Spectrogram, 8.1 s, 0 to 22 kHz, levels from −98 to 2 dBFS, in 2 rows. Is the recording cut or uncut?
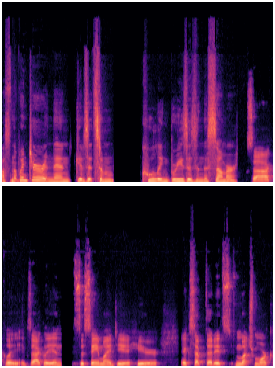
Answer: cut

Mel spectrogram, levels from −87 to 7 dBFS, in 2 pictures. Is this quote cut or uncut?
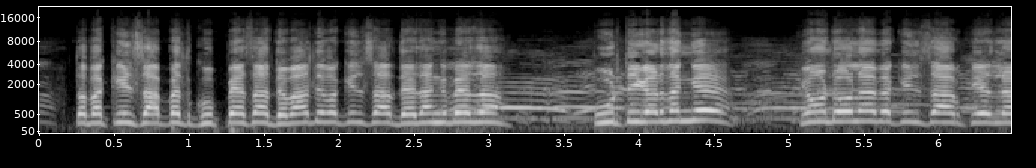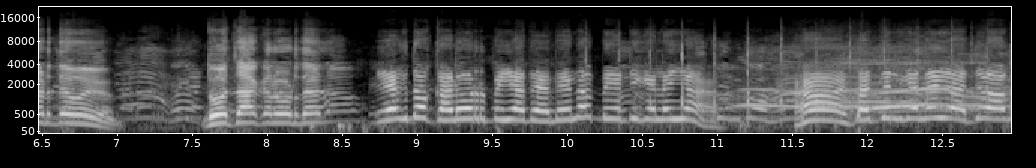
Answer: uncut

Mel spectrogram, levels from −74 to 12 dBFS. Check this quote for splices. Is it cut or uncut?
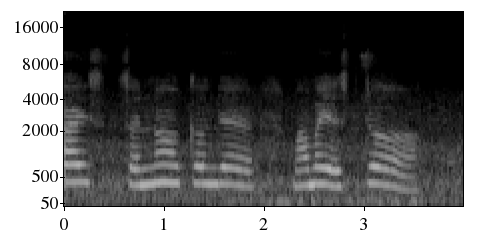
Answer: uncut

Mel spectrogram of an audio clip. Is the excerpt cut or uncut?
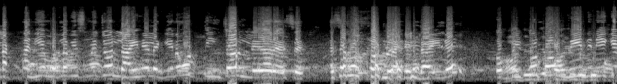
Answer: uncut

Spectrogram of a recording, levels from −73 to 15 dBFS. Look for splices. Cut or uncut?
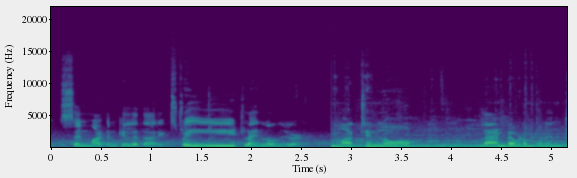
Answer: cut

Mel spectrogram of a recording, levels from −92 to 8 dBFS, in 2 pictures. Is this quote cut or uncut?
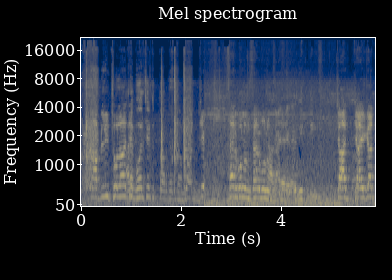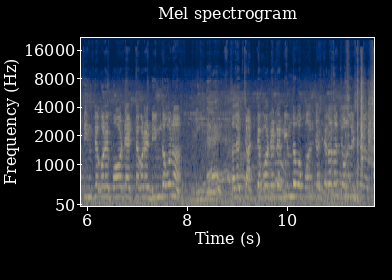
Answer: cut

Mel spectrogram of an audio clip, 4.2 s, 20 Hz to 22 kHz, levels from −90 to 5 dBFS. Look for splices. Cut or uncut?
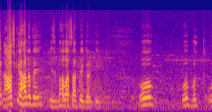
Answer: uncut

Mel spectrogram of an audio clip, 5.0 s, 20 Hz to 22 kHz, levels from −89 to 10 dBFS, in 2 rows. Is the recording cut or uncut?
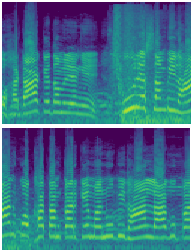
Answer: cut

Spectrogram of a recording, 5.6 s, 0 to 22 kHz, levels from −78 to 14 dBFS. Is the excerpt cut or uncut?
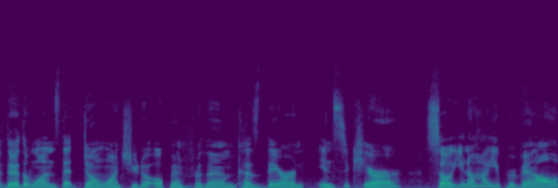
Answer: cut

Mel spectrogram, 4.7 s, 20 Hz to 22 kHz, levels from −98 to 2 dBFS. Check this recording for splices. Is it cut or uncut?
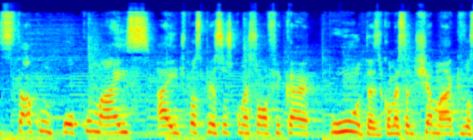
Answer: uncut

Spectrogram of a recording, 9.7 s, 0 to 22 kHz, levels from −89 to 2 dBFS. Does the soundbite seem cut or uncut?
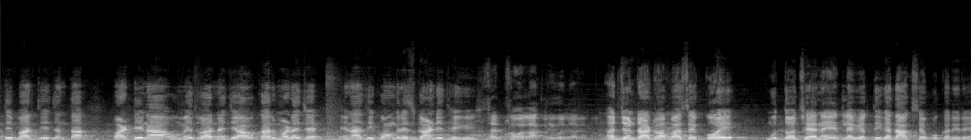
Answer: cut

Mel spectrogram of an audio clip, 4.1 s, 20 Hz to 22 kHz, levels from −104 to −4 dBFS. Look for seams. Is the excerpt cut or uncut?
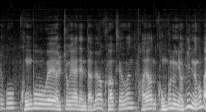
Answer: uncut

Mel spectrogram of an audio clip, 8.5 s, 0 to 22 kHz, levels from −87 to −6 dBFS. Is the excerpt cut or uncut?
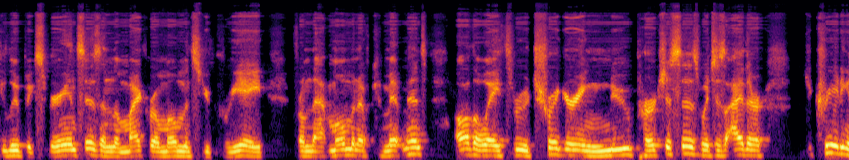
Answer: uncut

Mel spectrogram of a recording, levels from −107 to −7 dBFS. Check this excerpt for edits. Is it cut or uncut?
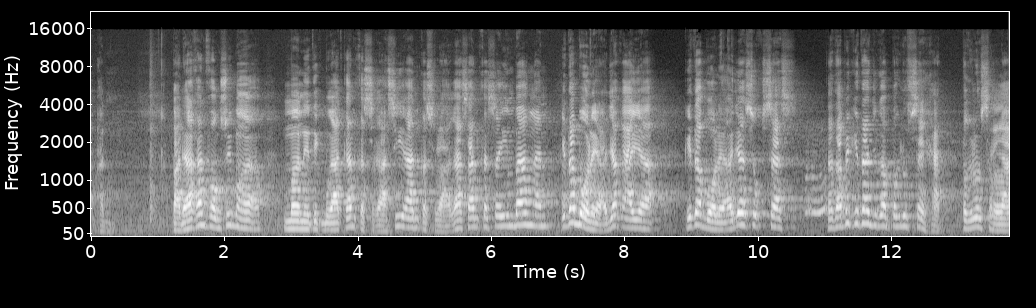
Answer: cut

